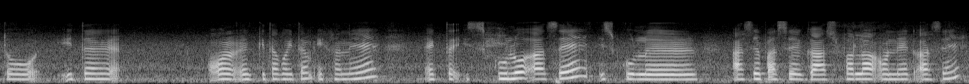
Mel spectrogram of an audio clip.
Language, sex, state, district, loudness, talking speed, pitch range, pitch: Bengali, female, Tripura, Unakoti, -14 LUFS, 85 wpm, 235-255 Hz, 240 Hz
